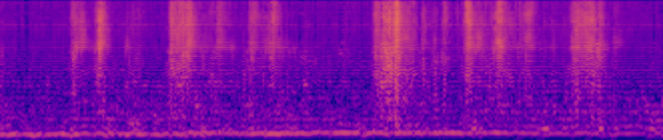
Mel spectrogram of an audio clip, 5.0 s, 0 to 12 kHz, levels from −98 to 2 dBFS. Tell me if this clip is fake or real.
fake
